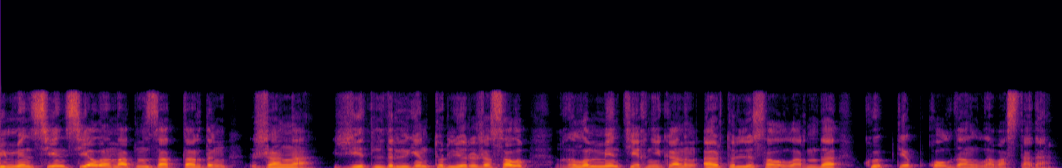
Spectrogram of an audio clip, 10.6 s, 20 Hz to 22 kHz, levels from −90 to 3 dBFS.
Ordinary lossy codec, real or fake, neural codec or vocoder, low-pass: none; fake; vocoder, 22.05 kHz, 80 mel bands, WaveNeXt; 9.9 kHz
